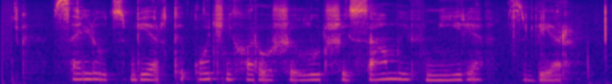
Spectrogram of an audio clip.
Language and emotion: Russian, neutral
